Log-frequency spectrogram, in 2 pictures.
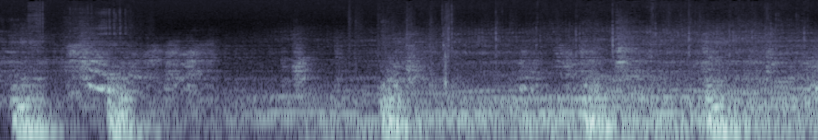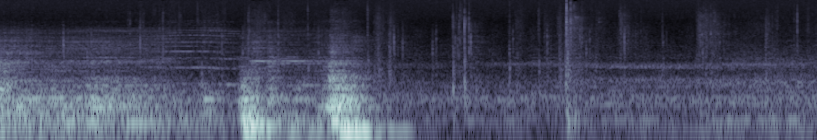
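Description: Small footsteps patter on creaky wooden floorboards.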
